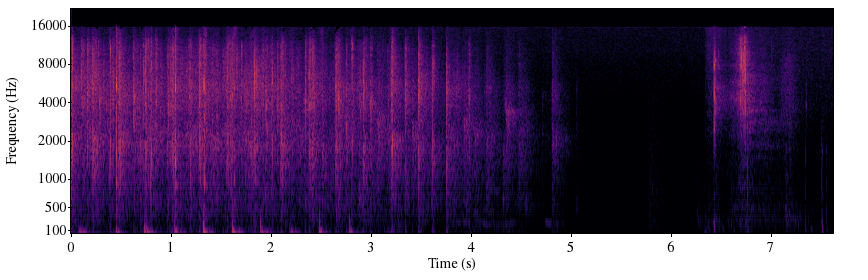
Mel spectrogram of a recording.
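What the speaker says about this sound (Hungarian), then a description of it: "Gratulálok, tapsoljuk meg." An audience applauds an award recipient at a Hungarian team-building recognition event, brisk dense clapping that fades out into near silence, followed by a brief scattered burst of claps.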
